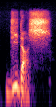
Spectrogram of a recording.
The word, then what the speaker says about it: Deides: It's spelled, it's pronounced Didas.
